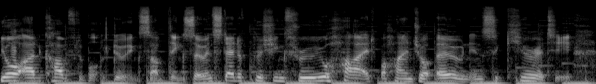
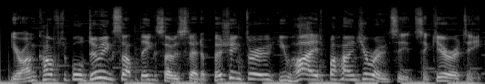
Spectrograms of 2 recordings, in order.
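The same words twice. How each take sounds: First: It is said in an exaggerated aristocratic voice. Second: It is said in his natural voice.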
